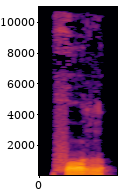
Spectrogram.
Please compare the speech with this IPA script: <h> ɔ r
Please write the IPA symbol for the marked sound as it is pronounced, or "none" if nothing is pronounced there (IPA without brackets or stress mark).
f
